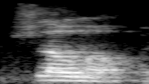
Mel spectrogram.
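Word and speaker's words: שלמה: Shlomo, right? That's how the Jewish man pronounces it, right?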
